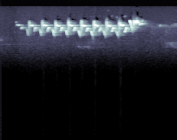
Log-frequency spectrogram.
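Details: Blackburnian warbler giving one very high, thin run of about nine quick, evenly spaced notes lasting around two seconds, slightly rising at the end, against a silent background.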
